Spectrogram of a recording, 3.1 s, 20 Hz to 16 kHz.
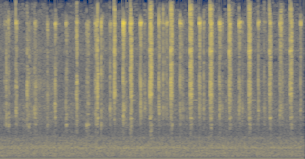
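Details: Haier 10.1 cu ft mini-fridge (HA10TG31SS) start relay, removed and shaken after fridge clicked every few minutes: loose fast ticking and rattling over a steady low hum; relay is bad.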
